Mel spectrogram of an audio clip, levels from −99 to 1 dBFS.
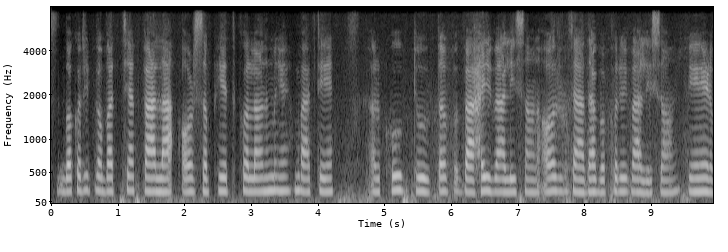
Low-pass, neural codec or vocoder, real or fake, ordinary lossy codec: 7.2 kHz; codec, 16 kHz in and 24 kHz out, 0.6 kbps, FocalCodec, streaming, 2048 codes; fake; none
